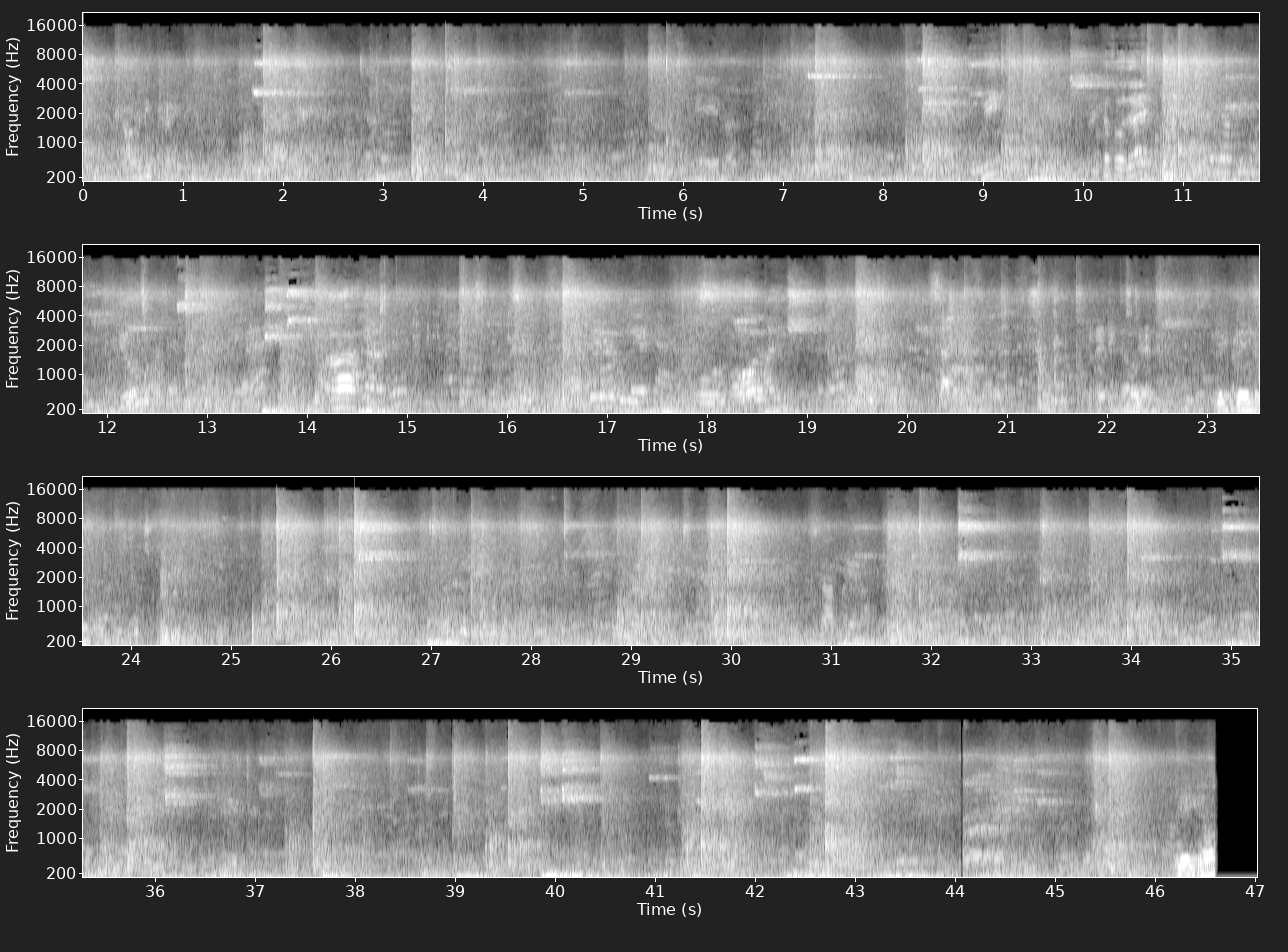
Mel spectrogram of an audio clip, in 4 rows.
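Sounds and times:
shoes squeaking on wooden floor: 0.0 - 45.6
squash ball hits: 7.0 - 14.8, 25.2 - 28.1, 37.3 - 43.7.

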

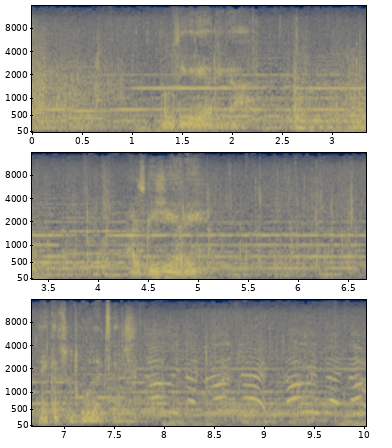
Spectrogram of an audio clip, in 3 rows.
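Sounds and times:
film score held notes: 0.0 - 10.0
rain falling: 0.0 - 10.0.

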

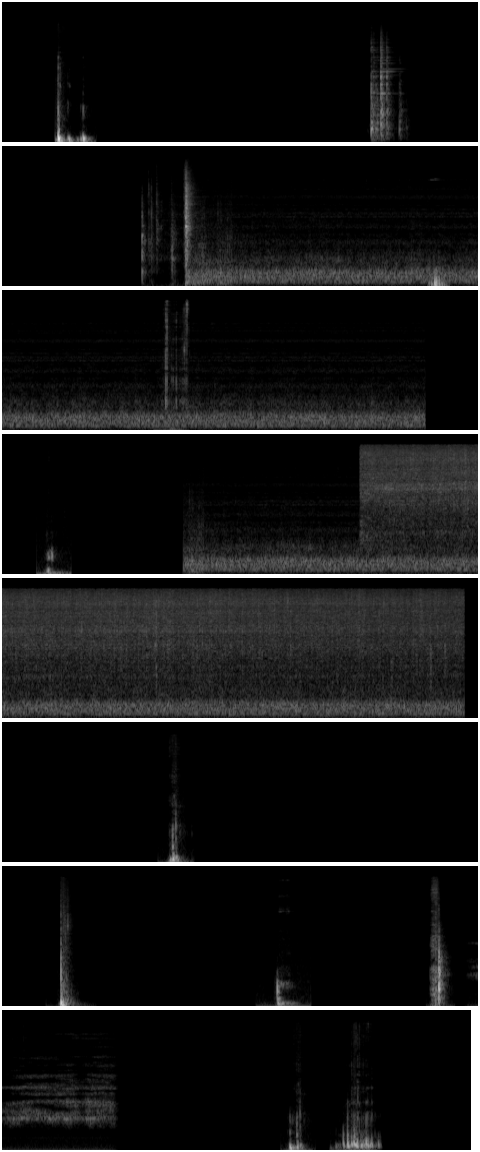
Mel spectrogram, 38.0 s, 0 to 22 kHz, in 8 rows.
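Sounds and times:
oil sizzling in a pan: 16.5 - 23.7.

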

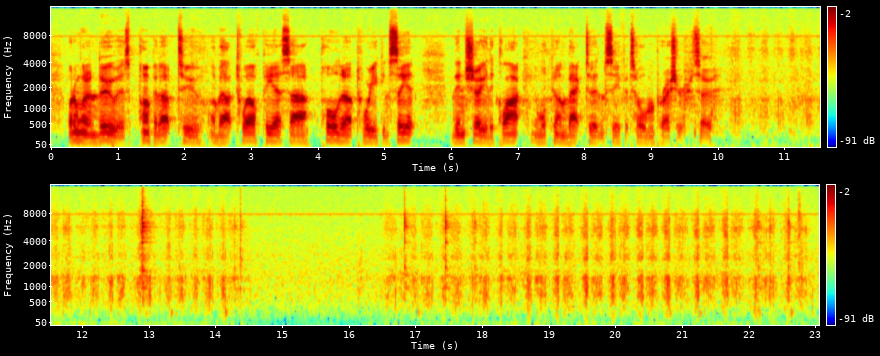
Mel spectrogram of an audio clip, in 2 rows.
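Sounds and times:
hand pump clicking strokes: 10.1 - 14.4, 16.6 - 23.0.

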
